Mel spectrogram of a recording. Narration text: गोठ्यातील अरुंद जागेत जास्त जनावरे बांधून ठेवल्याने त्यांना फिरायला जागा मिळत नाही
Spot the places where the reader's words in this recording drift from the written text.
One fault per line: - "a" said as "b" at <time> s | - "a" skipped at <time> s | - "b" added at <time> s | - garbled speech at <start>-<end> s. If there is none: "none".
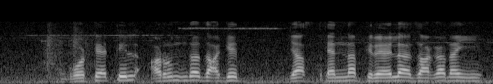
- "जनावरे बांधून ठेवल्याने" skipped at 3.2 s
- "मिळत" skipped at 4.5 s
